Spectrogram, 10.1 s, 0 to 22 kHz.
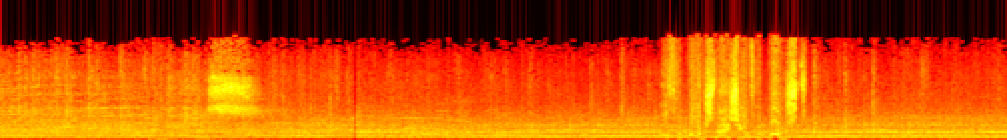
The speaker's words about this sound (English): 1-0, the place is rocking. Well, that's brought the crowd into play. It was just a little moment of getting a little bit into a lull. Lullsville, but not now.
